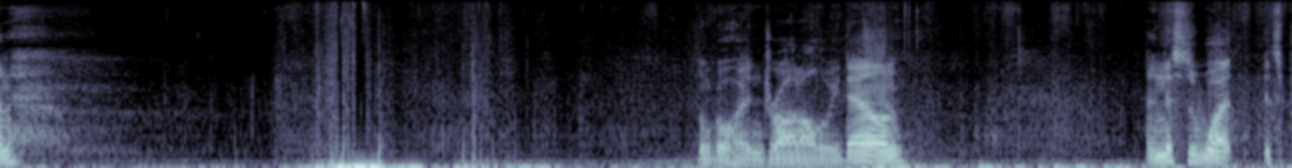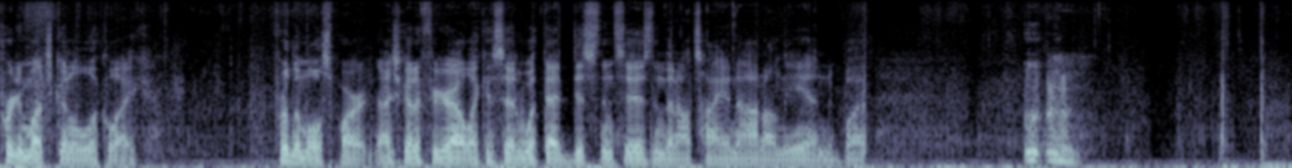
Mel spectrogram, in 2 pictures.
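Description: A soft leather pouch rustles as its drawstring cord is pulled shut.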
